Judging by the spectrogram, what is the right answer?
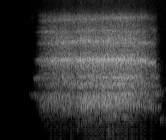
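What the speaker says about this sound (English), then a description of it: "And again, breathing in through the nose." A single deep inhale through the nose, close and steady, rising smoothly for about two seconds before cutting off, alone in silence.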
